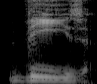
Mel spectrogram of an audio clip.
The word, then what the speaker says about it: these: have a tip here the s in these words pronounced as as the sound those those those these so we have this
